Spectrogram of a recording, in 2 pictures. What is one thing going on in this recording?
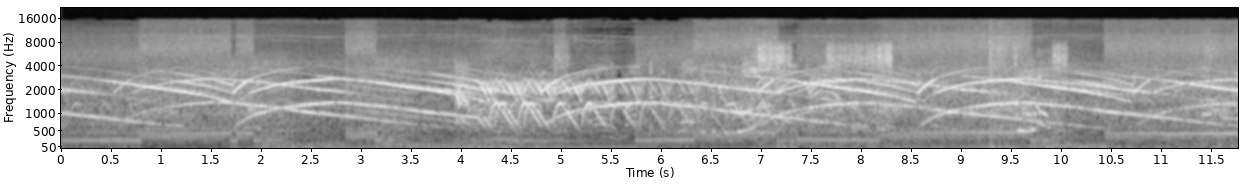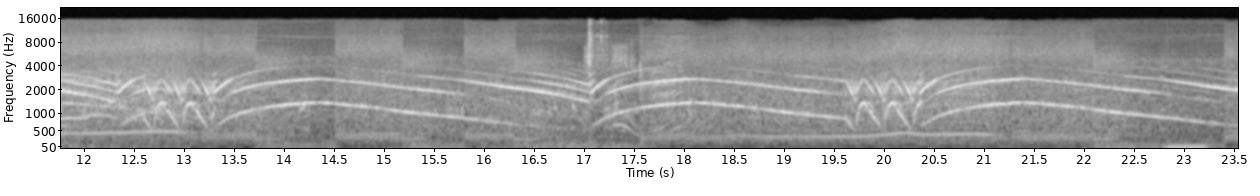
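A car engine roars as it speeds along.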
